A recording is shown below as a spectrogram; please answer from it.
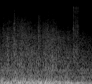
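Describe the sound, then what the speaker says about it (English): Rocket blasts in a Rust console match, a dense low rumbling boom filling the whole second, loud and sustained with no voices over it. "Rockets!"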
